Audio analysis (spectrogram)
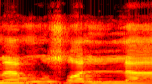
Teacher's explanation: اب یہاں پر بھی آپ لوگ علامات وقف دیکھ رہے ہیں، تو یہاں پر بھی وقف کریں گے تو وقف کی صورت میں ہم نے یہاں پر بھی لام پر ایک زبر ادا کرنی ہے اور اس کو ایک الف مقدار کھینچ کر ادا کریں گے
